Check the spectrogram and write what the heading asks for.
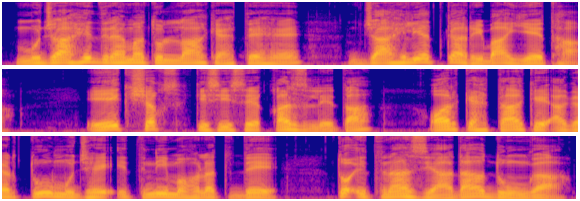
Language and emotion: Urdu, neutral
